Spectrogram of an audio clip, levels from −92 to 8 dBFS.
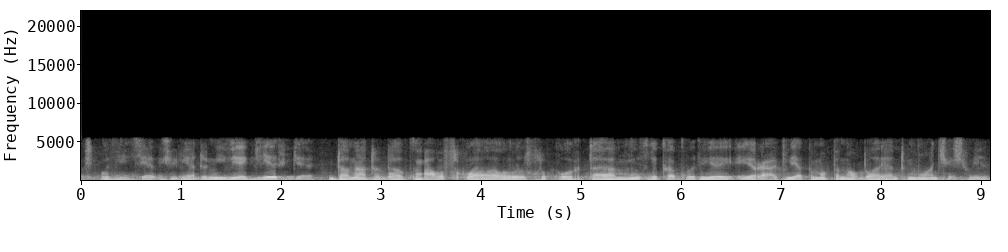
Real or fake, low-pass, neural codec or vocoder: fake; 5.4 kHz; codec, 24 kHz, 1.5 kbps, HILCodec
